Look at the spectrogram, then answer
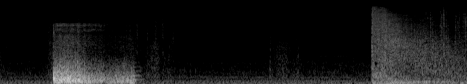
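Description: Two loud bursts of gunfire from the video game CS:GO on the de_dust2 map: one punchy burst about a second long, then near silence, then another sustained volley of shots starting a few seconds later.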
